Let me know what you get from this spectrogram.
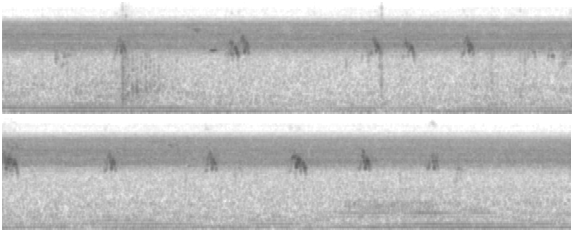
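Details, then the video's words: Summer cicadas keep up a continuous shrill drone as a bird cuts in with short, sharp chirps roughly once a second. "Cicada sounds"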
